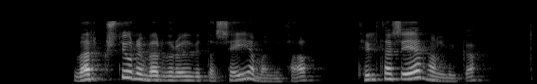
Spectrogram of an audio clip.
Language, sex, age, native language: Icelandic, female, 40-49, Icelandic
